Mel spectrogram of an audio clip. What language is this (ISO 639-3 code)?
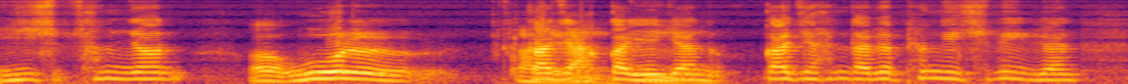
kor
